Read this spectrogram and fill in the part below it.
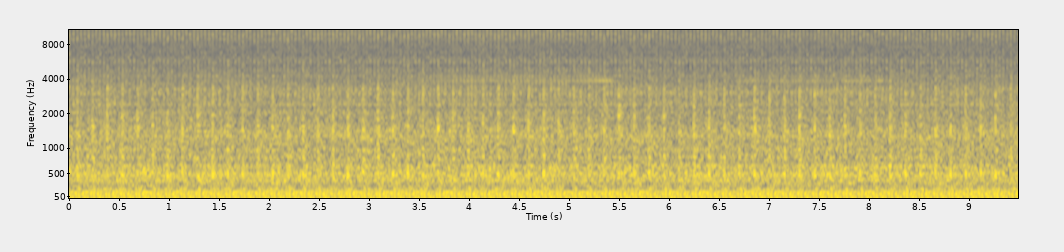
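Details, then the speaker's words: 2003 Audi TT petrol engine idling roughly with a steady uneven chuff about three beats a second and a knock; codes P0300 and P0302 point to a cylinder 2 misfire, ignition coil pack tested. "oh there's a couple codes in p302 cylinder 2 so that's giving us a we bit Direction so P 0300 and P 0302 all right we'll have a we test on cylinder 2 then"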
